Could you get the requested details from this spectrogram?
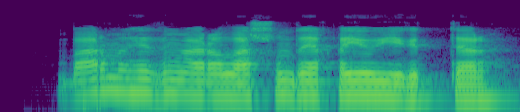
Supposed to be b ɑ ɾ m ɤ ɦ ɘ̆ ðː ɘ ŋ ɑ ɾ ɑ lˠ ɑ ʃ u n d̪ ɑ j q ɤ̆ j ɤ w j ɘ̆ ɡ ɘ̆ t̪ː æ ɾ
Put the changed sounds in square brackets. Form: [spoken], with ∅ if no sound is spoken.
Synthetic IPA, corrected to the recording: b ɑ ɾ m ɤ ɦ ɘ̆ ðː ɘ ŋ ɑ ɾ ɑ lˠ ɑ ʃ u n d̪ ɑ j q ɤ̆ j ɤ w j ɘ̆ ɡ ɘ̆ t̪ː æ ɾ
